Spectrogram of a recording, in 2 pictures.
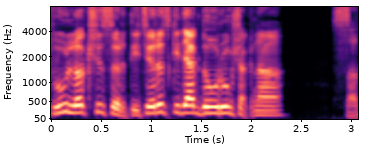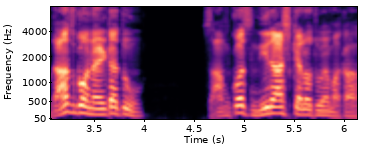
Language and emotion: Goan Konkani, angry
